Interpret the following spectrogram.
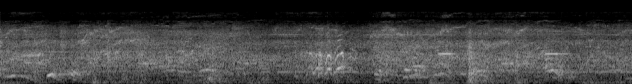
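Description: Indistinct voices and background chatter in a large hall, over a steady hum of room noise, with a few brief high-pitched tones.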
